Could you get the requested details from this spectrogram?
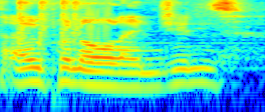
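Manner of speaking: ordinary delivery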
